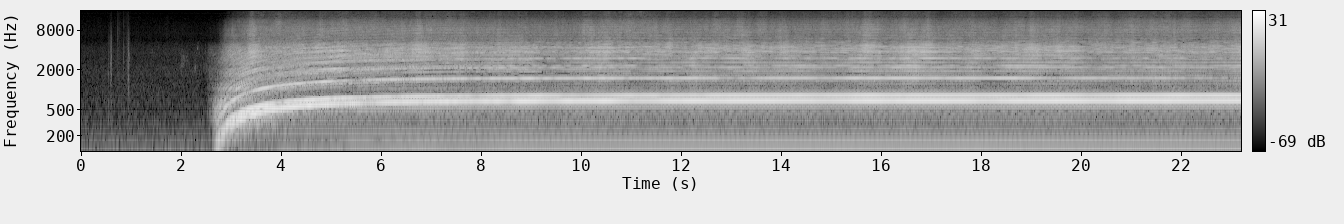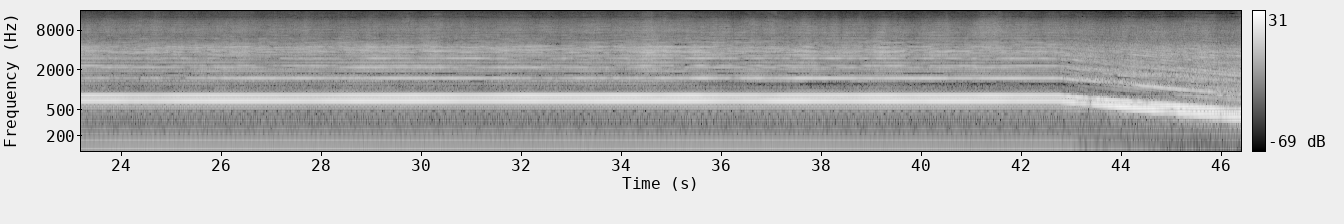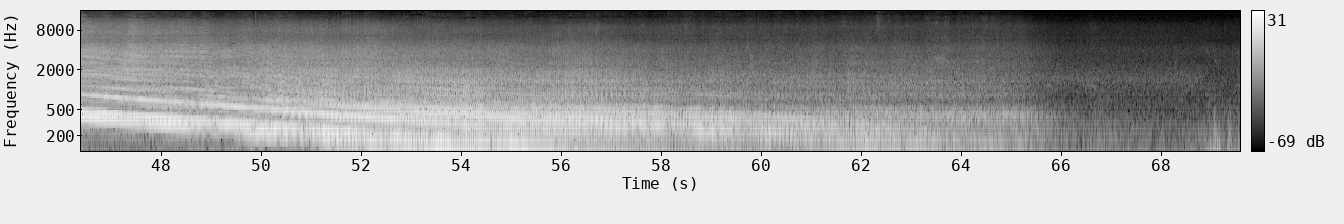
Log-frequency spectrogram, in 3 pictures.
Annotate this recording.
10-01-08 Waikiki Thunderbolt 1000T high pitched
Wednesday, October 1st, 2008. 11:45am. Civil Defense monthly test of a Federal Signal 1000T (3-phase, 5/6 port ratio, "high" chopper voltage tap). This siren is located at the Waikiki Library. I was at about 100ft away from it. Used an Edirol R-09(AGC off, LOW CUT on, MIC GAIN low, INPUT LEVEL 30) + Sound Professionals SP-TFB-2 Binaurals.
Strangely higher pitched than other Thunderbolt 1000Ts. This one sounded but did not rotate, hence the steady sound output.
